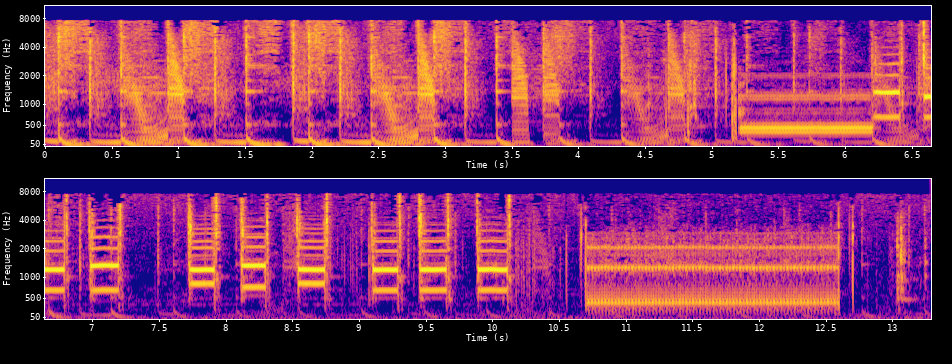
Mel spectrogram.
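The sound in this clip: Telephone line tones as a call comes in on a radio phone-in: a block of steady tone, then a run of short repeated beeps, then a long sustained tone, all loud and clear.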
